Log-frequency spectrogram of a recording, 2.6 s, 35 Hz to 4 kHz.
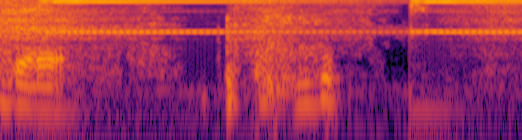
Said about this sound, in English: When you hear that sound, that means we'll transition to a new scene, including in the first three. I'll just call the edit with the bell. So after like 2 minutes for each pair, I'll ring the bell.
